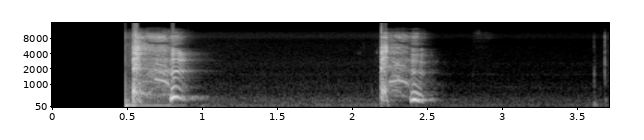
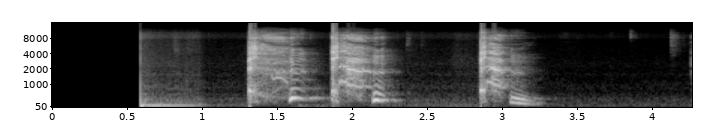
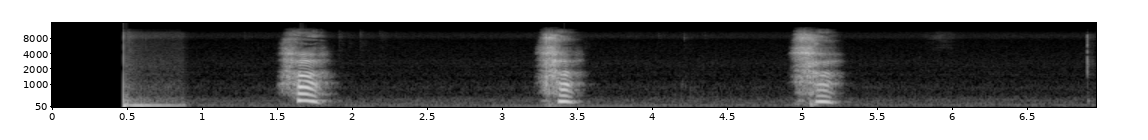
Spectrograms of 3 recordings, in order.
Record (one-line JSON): {"cough_length": "3.7 s", "cough_amplitude": 26028, "cough_signal_mean_std_ratio": 0.3, "three_cough_length": "4.3 s", "three_cough_amplitude": 26028, "three_cough_signal_mean_std_ratio": 0.39, "exhalation_length": "7.0 s", "exhalation_amplitude": 25080, "exhalation_signal_mean_std_ratio": 0.28, "survey_phase": "beta (2021-08-13 to 2022-03-07)", "age": "45-64", "gender": "Female", "wearing_mask": "No", "symptom_none": true, "smoker_status": "Never smoked", "respiratory_condition_asthma": false, "respiratory_condition_other": false, "recruitment_source": "REACT", "submission_delay": "1 day", "covid_test_result": "Negative", "covid_test_method": "RT-qPCR", "influenza_a_test_result": "Negative", "influenza_b_test_result": "Negative"}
